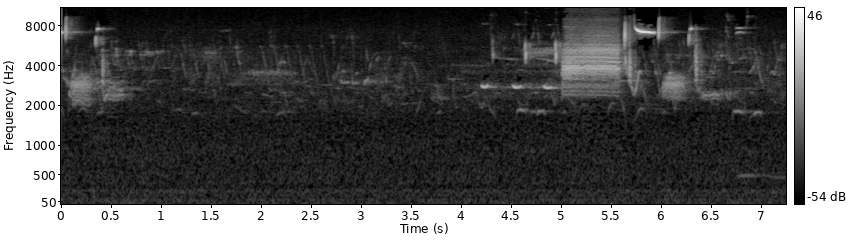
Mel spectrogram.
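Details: Song sparrow: a few scattered high chips and soft twitters, then after a quiet stretch a full song of short notes, a strong buzzy phrase, a sharp high note and trailing chips.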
